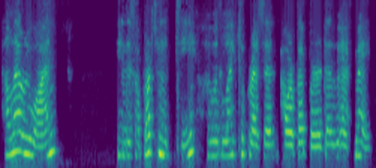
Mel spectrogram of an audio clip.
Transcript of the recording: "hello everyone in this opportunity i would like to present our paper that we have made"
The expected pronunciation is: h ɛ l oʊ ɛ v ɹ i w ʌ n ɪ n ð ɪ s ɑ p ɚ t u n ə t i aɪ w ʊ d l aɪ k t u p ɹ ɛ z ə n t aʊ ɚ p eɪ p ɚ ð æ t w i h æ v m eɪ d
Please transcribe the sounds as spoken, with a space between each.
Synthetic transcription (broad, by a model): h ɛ l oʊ ɛ v ɹ i w ʌ n ɪ n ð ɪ s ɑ p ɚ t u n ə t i aɪ w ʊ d l aɪ k t u p ɹ ɛ z ə n t aʊ ɚ p eɪ p ɚ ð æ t w i h æ v m eɪ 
